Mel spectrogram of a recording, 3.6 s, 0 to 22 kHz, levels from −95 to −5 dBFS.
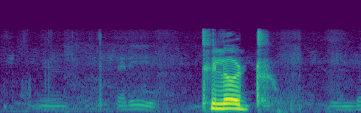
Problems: continuous background conversations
